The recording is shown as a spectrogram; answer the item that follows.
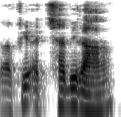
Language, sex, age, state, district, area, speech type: Hindi, male, 45-60, Madhya Pradesh, Ujjain, urban, spontaneous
